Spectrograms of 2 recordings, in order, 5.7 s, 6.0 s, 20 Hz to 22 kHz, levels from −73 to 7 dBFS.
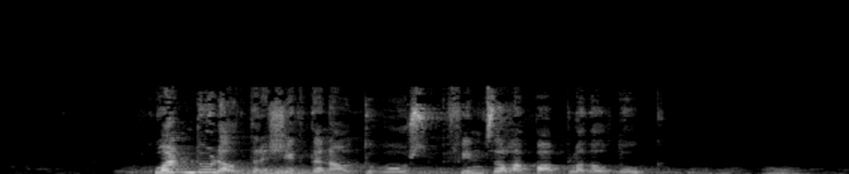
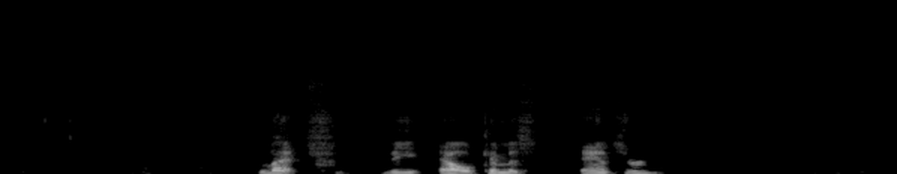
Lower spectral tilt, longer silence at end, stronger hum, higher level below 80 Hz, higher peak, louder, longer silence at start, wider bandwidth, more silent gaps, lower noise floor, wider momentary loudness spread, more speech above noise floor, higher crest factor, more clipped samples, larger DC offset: second, -3 dB/octave vs -7 dB/octave; second, 0.35 s vs 1.6 s; neither; first, -46 dBFS vs -76 dBFS; about the same, -6 dBFS vs -8 dBFS; first, -24 LUFS vs -29 LUFS; second, 0.85 s vs 1.75 s; about the same, 11.5 kHz vs 12 kHz; neither; second, -67 dBFS vs -82 dBFS; first, 23 LU vs 16 LU; second, 43 dB vs 54 dB; second, 20 dB vs 26 dB; neither; neither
